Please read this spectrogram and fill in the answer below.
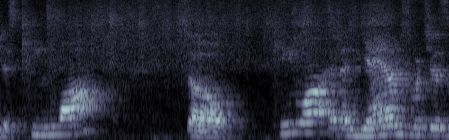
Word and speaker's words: quinoa: or sweet potato this one everyone has difficulty pronouncing it myself included i used to say quona but i think they they say the official pronunciation is quinoa so quinoa and then yams which is also another sort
